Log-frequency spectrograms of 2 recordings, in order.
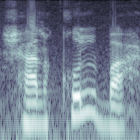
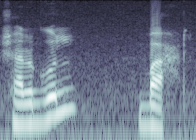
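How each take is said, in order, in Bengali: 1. শব্দটি k ধ্বনিতে বলা হয়। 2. শব্দটি gh ধ্বনিতে বলা হয়। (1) "মূলত হলো শিন র কফ শারক" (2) "এই কফকে ওরা গয়ন হিসেবে উচ্চারণ করতেছে"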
